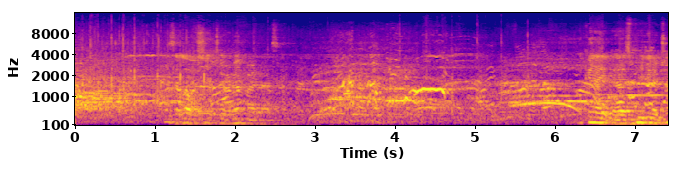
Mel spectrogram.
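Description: A man sings through loudspeakers.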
